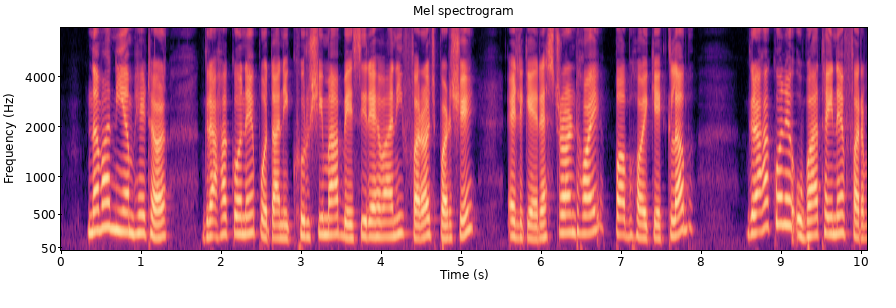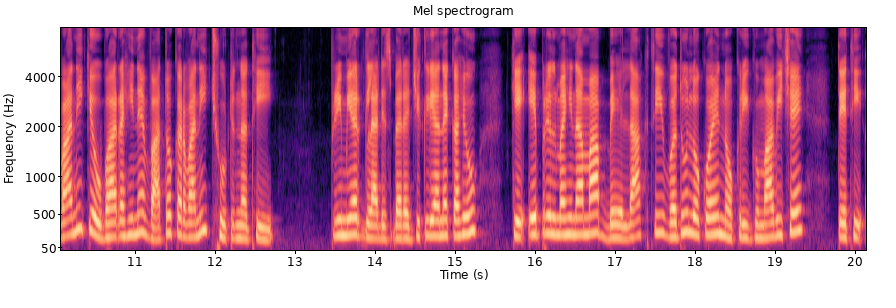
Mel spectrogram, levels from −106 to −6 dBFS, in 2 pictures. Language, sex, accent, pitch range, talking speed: Gujarati, female, native, 180-240 Hz, 130 wpm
